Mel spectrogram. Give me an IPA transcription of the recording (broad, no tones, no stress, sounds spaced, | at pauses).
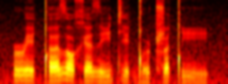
ɹ e ǃ ɐ ð ɔ x ɛ ð i tʲ e ɡ͡ǃ o ʈ͡ʂ ɐ ǃ i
